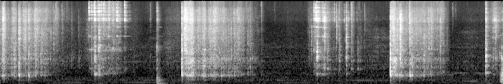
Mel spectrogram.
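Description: Crushed ice is poured into a cocktail glass for a Jungle Bird, spilling onto the floor in several crunchy, rattling bursts separated by short pauses, close and fairly quiet.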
